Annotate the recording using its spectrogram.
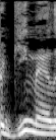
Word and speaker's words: gimel: So, for example, makes this comment, oh, the letter gimel is pronounced as a g, not like the Arabic j, which some people pronounce today, like in the word jabar.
